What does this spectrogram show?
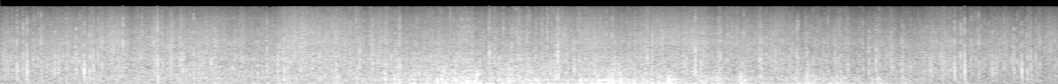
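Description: Rain falling: a dense, even patter of drops, a little louder in the middle.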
